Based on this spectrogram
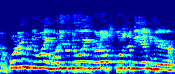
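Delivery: shrill, very high, rushed, frantic panicky outburst. Voicing a gardener who freaks out at an intruder: gardener freaking out. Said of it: "the gardener promptly freaks out and starts going".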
